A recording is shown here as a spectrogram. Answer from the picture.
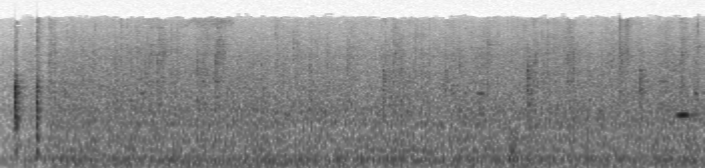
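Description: Steady running noise inside the cab of a moving locomotive: an even drone and rattle of the engine and the wheels on the rails.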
